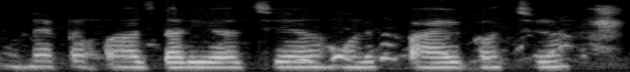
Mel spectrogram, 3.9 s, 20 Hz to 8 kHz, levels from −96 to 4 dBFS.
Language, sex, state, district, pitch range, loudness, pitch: Bengali, female, West Bengal, Malda, 215-235 Hz, -25 LUFS, 225 Hz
